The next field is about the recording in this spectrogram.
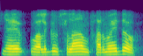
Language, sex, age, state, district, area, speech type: Kashmiri, male, 18-30, Jammu and Kashmir, Anantnag, urban, conversation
